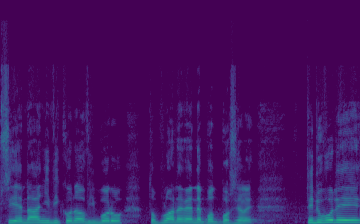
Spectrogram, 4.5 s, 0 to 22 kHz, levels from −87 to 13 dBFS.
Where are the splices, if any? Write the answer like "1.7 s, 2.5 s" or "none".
none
